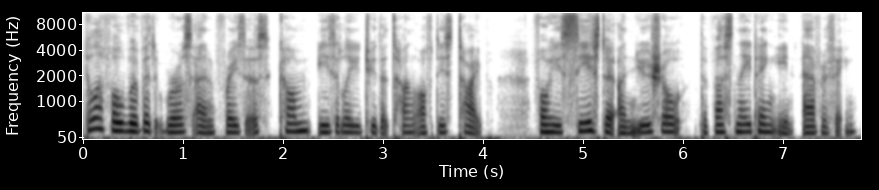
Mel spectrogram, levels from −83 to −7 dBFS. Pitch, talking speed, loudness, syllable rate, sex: 190 Hz, 170 wpm, -18 LUFS, 5.5 syllables/s, female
